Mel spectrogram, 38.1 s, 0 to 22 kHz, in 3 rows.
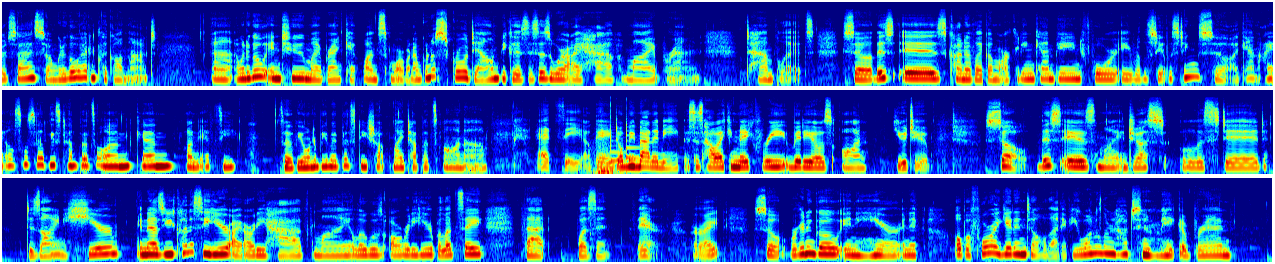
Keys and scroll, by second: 30.6 BackSpace.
